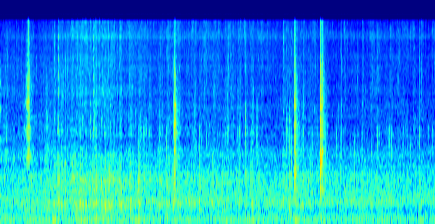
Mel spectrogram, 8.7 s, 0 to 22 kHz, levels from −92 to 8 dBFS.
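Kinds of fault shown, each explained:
Low-delay AAC compression: The sound has a rough, grainy texture throughout, and the damage is plainly audible. Nothing is left above 15.6 kHz, so the top end stops abruptly. The likely cause is AAC-ELD, the low-delay codec of video calls. It codes very short frames to keep delay down. At a low bitrate that leaves fine detail coarse. The degree of damage fits a low bitrate of around 32 kbps.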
